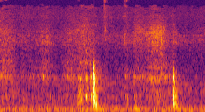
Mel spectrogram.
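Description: Faint handling sounds of hands on a cloth-covered table, straightening a slipping table cloth: two brief soft rustles, about a second in and near the end, over a low steady hum.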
